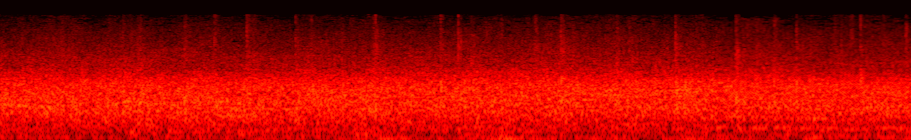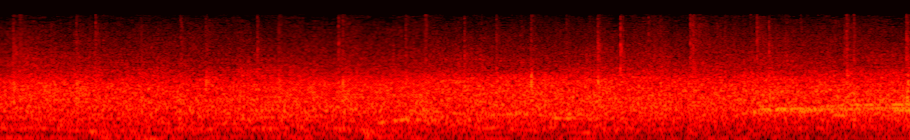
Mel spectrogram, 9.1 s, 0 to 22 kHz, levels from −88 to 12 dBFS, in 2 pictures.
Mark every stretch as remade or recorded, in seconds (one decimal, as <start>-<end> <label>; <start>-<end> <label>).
0.0-3.6 recorded; 3.6-4.7 remade; 4.7-5.9 recorded; 5.9-6.7 remade; 6.7-9.1 recorded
